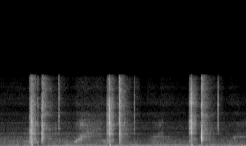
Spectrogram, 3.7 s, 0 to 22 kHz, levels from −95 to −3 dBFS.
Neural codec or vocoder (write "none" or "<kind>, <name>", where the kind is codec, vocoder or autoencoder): codec, SNAC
